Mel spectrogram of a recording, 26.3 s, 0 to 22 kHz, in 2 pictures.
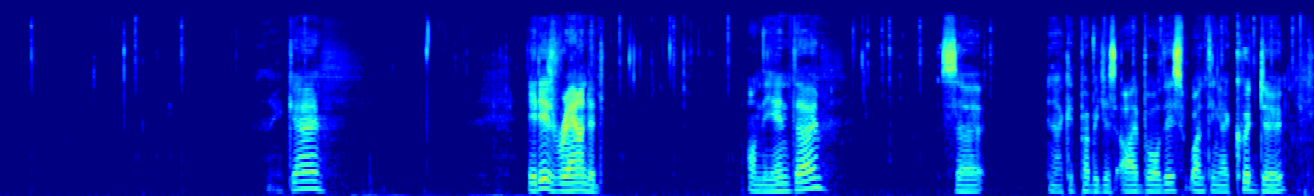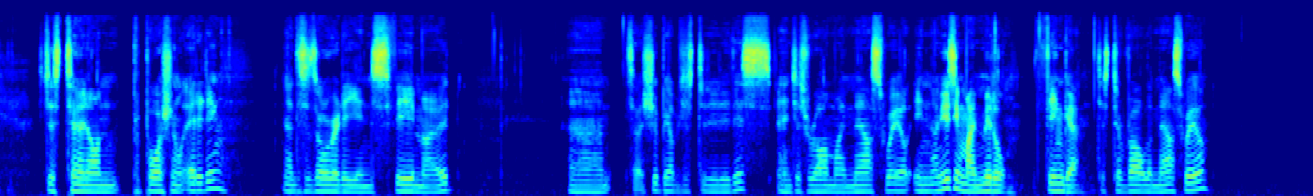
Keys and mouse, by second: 0.2-1.2 middle drag, 1.7-2.9 middle drag, 4.8 Tab, 5.8 middle click, 6.7 middle click, 8.0 1, 9.1 middle click, 9.8-10.9 drag, 11.2 middle click, 11.7 ctrl+z, 12.1 middle click, 12.6 shift+middle click, 15.2 click, 19.8-26.2 drag.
